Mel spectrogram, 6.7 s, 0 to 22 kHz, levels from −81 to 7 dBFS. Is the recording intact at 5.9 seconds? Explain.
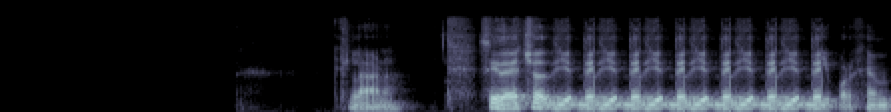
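No. At 5.9 seconds the speech is stuck in a system hang loop, from 4.44 to 6.14 s. A frozen driver left the hardware replaying one 341 ms ring buffer, which fits a 16384-sample buffer, five times at 2.93 Hz. The result is a stutter, and about a second and a half of speech is lost.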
